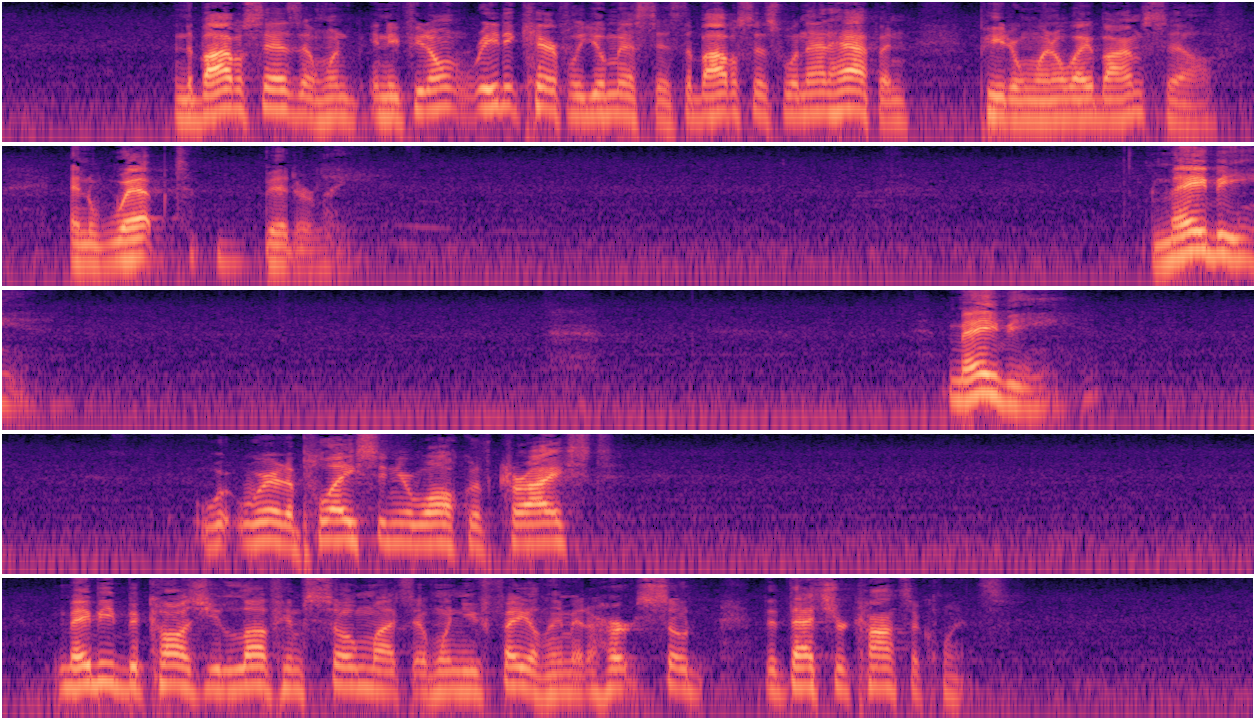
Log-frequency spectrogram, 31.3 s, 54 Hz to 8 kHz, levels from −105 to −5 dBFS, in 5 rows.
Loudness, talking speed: -27 LUFS, 115 wpm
